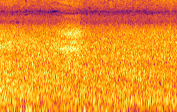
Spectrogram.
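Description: A stream flowing through total shade in a forest garden, heard as a steady, broadband rush of running water that stays even and continuous throughout, fairly close, with no voices.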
